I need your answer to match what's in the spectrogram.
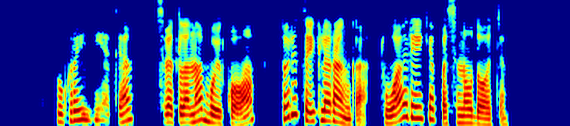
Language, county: Lithuanian, Klaipėda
